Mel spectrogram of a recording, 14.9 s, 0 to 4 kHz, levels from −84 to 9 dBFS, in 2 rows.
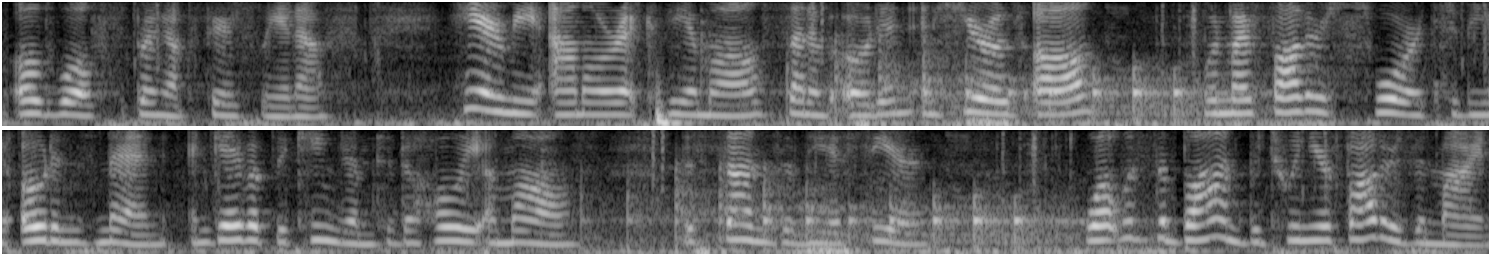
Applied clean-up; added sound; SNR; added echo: none; Tap; 10 dB; reverberation time 0.4 s.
